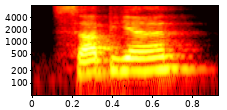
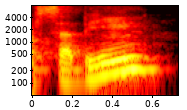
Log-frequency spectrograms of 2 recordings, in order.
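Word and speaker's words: Sabaean: And Yemen was one home to one of the major powerful kingdoms, the likes of Minians, Sabian or Sabine. You can pronounce it in both terms.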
